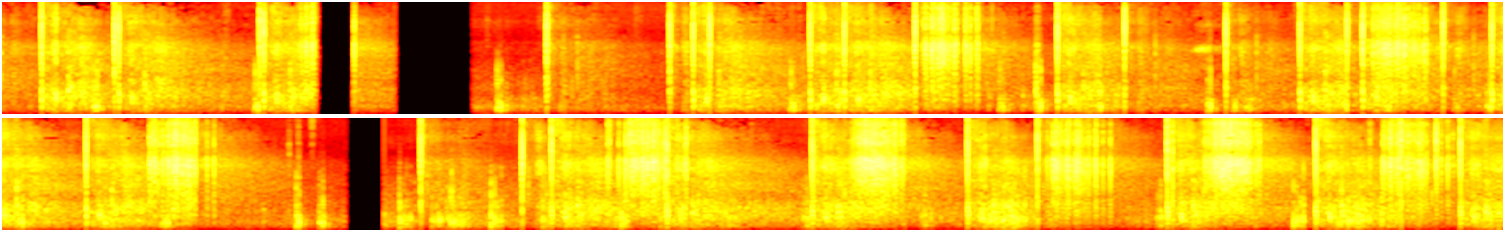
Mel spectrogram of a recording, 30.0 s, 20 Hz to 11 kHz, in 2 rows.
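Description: Consumer firework barrage cakes (8-shot cakes) firing: sharp reports in rapid, uneven succession, each one trailing off. The sound breaks off into silence twice, a few seconds in and again about two-thirds of the way through, before the shots resume.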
